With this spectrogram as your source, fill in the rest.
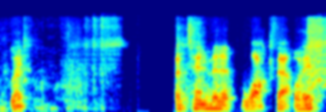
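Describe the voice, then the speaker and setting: In an Oklahoma accent, a man talks at a moderate pace. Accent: American (Oklahoma). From US, Oklahoma. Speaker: spaceport representative and astronaut trainer. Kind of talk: presentation to students. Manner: casual, with many fillers.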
